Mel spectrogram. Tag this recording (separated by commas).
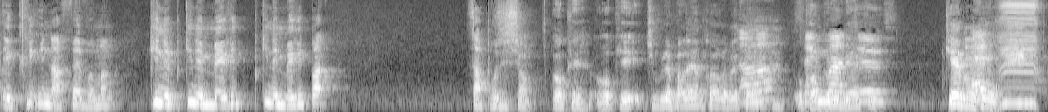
Speech, man speaking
